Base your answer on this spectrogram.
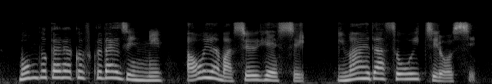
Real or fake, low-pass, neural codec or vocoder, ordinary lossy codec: fake; 7.2 kHz; codec, 16 kHz, 1 kbps, FreqCodec, larger model; none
